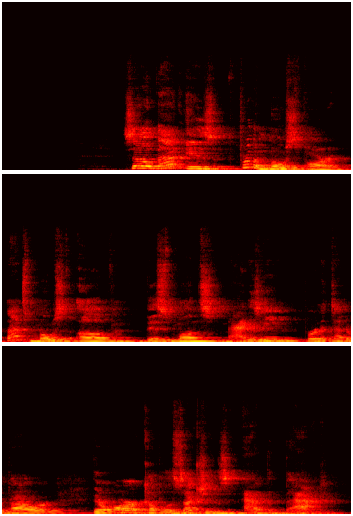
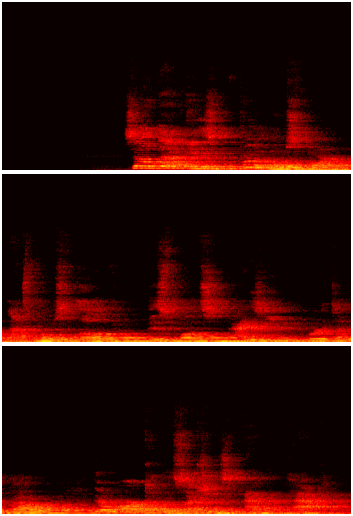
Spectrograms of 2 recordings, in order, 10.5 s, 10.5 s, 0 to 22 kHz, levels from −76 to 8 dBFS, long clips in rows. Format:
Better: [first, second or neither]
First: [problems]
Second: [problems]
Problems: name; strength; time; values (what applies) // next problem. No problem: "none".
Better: first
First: room echo; slight; dies away in 0.7 s // off-mic speech; far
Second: room echo; strong; dies away in 2.2 s // off-mic speech; far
